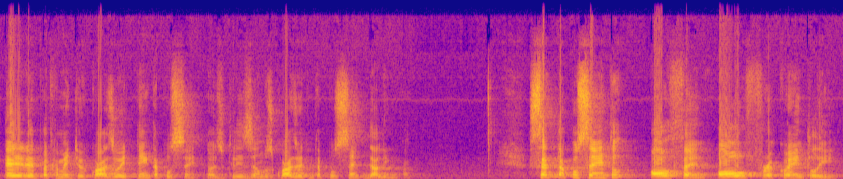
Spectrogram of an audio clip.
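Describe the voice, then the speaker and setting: Male school English teacher from Brazil, unhurried, patient explainer, goes through vocabulary lists item by item. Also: high voice. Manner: explains patiently, checking in with frequent "ok?"; lists words one by one, slowly and evenly. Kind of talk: recorded online class.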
